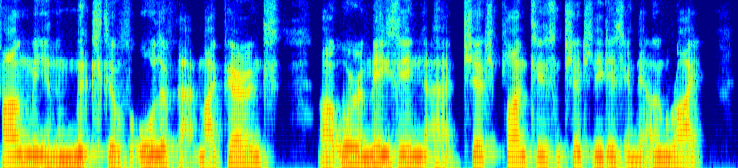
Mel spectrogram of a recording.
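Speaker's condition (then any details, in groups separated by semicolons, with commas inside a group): Cleft palate; speech impediment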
